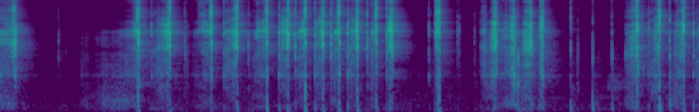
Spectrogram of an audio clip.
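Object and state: Solid concrete floor.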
